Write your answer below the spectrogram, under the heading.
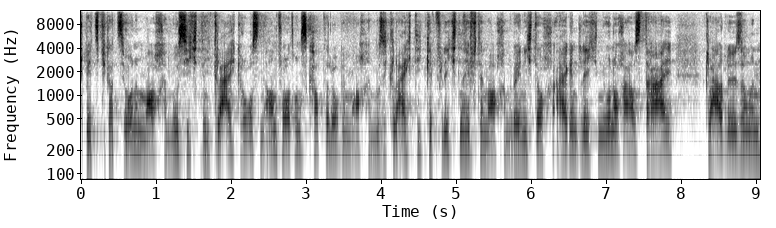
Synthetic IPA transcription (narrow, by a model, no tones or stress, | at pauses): ʃpet͡si̥fi̥kɑt͡sjoːnənmɑχəmʊsɪçd̥iɡ̥laɪçɡ̥ʁoːsn̩ʔɑ̰nfɔɐdəʁʊŋskʰɑt̪aloːɡənmɑχən̩mʊsɪçɡ̥la̰ɪçd̥ɪkəp͡flɪçtn̩hɪftəmɑ̰χən̩vɛnɪçd̥ɔχʔa̰ɪɡəntlɪçnuːɐnɔχaʊsd̥ʁaɪ | kʰl̥aʊtløːzʊŋən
